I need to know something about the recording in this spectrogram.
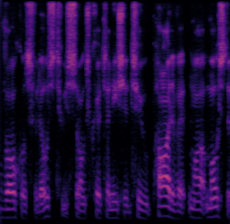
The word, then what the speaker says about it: Cryptomnesia: actually pronounced Cryptomnesia. Cryptomnesia.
